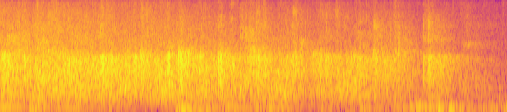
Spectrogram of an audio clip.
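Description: An audience applauds steadily, a dense wash of overlapping claps that stays fairly even and sustained, without any speech over it.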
